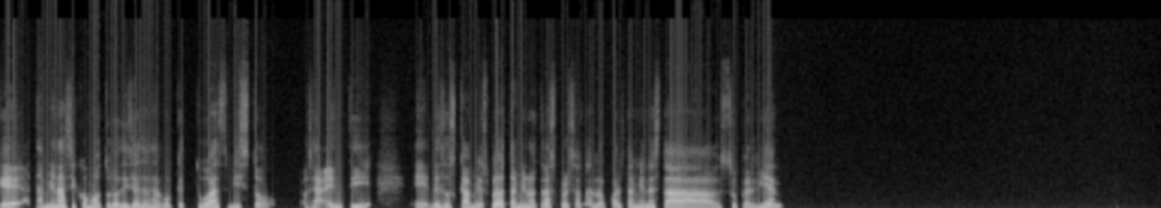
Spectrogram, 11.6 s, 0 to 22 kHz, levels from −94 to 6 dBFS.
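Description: From start to finish the speech carries a steady 43.1 Hz buzz and runs 1.12 times fast. This is a block size mismatch (truncated): each block's tail is discarded, which fits 1024-sample reads. Unlike a sample-rate mismatch, the timbre stays.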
